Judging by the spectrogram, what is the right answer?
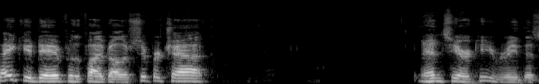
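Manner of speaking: speaking while chewing with a full mouth. Thanking a viewer for a super chat and asking sierra to read: mouth full of food. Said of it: "I have a mouthful of food".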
